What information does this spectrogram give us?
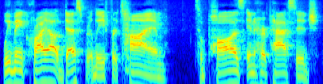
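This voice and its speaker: A man giving a solemn, measured dramatic reading of a speech in an oratorical style. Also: on the low side. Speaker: reader in a student theatre performance.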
